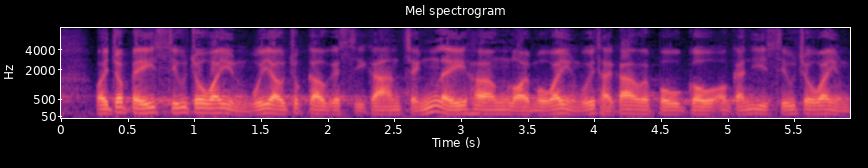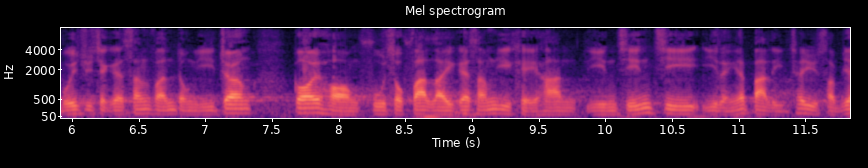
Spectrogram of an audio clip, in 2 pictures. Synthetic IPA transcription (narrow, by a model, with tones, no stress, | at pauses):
wɐ˨jt͡sɔː˨˥pe˨˥jsiː˨˥wt͡so˨˥wɐ˨˥jɥyː˨˩nwuː˨˥jɐ˨˧wt͡sʊ˥kːɐ˧wkɛː˧siː˨˩kaː˧nt͡sɪ˨˥ŋle˨˧jɦœː˧ŋlɔː˨˩jmo˨wɐ˨˥jy˨˩nwu˨˥jt̪ʰjkaː˥wkɛː˧po˧wko˧wʔɔ̰ː˨˧kɐ˨˥njiː˧siː˨˥wt͡so˨˥wɐ˨˥jɥyː˨˩nwuː˨˥jt͡ʃyː˨˥t͡sɪ˨kːɛː˧sɐ˥nfɐ˨˥nt̪ʊ˨˩ŋjiː˨˥t͡ʃœː˥ŋ | kɔː˥jɦɔː˨˩ŋfuː˨˩sʊ˨k̚faː˧t̚lɐ˨jkɛː˧sɐ˨˥mjiː˨˧kʰe˨˩jɦaː˨˩njiː˨˩nt͡siː˨˥nt͡siː˧jiː˨˧lɪ˨˩ŋjɐ˥t̚paː˧t̚liː˨˩nt͡sʰɐ˥t̚yː˨t̚sɐ˨p̚jɐ˥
